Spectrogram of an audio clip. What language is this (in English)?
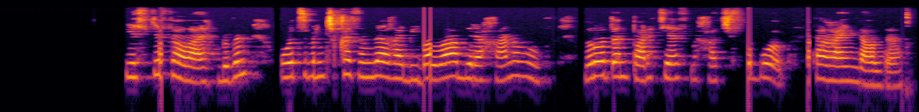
Kazakh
